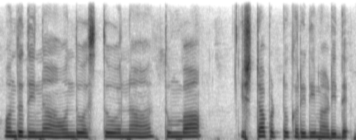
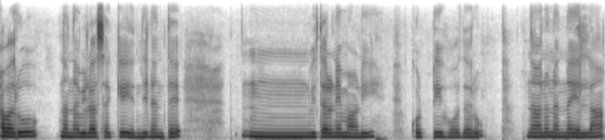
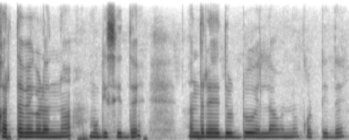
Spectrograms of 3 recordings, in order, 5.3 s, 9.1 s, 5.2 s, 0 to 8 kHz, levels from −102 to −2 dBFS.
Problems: none marked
